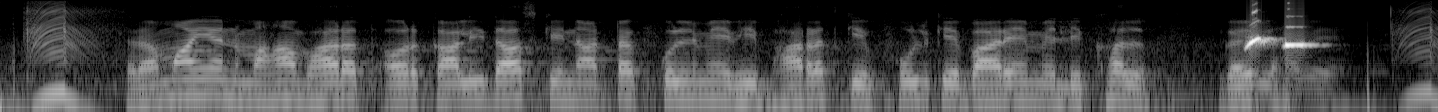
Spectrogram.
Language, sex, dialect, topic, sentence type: Bhojpuri, male, Northern, agriculture, statement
